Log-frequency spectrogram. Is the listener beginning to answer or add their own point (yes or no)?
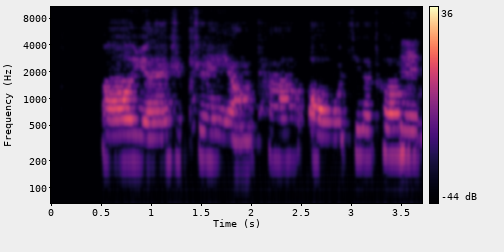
no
